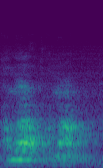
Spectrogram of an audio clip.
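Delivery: put-on groggy mumble of a kid woken up; a hint of a grumpy teen on the walkie-talkie. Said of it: "this grumpy voice".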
